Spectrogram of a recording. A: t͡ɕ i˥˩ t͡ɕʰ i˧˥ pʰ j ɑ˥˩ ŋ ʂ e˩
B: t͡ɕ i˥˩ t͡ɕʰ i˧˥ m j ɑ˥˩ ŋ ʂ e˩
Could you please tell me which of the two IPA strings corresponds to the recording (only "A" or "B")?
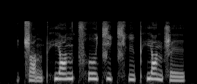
A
